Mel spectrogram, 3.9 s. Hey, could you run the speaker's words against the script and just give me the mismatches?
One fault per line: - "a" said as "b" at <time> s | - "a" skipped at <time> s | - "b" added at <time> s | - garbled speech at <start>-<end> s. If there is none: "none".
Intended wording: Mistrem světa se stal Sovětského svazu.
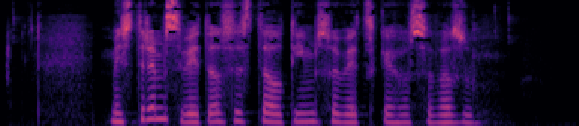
- "tým" added at 1.9 s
